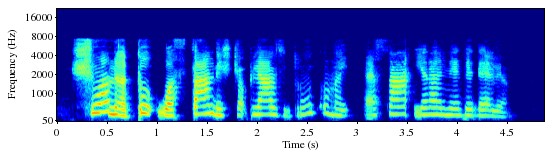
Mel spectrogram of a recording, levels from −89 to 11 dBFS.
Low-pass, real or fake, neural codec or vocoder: 7.2 kHz; fake; codec, 16 kHz in and 24 kHz out, 0.6 kbps, FireRedTTS-2 codec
